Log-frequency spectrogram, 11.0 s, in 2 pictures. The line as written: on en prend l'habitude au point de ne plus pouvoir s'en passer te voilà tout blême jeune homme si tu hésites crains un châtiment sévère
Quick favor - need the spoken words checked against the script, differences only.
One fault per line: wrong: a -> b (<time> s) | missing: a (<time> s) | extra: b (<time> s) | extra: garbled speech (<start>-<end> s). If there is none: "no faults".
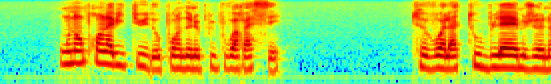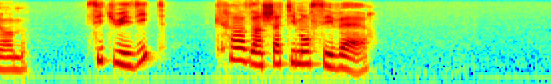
missing: s'en (2.4 s)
